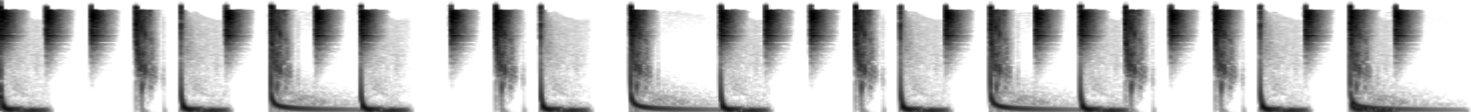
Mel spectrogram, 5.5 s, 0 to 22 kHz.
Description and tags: A wheaky drum loop perfect for modern zouk music. Made with FL Studio (89 BPM).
